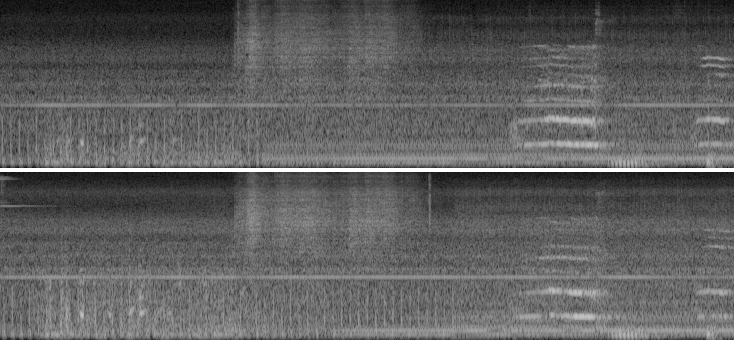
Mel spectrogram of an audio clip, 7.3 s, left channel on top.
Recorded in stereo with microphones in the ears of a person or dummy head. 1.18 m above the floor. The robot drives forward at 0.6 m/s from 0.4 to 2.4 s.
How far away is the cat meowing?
About 1.6 m.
